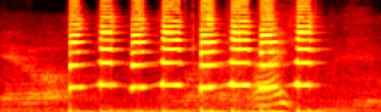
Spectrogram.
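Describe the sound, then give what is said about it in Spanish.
A handheld horn honks eight times in a quick, steady rhythm, loud, each blast a bright buzzy tone with a slight wobble near the end. “Una corneta, una corneta eso.”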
